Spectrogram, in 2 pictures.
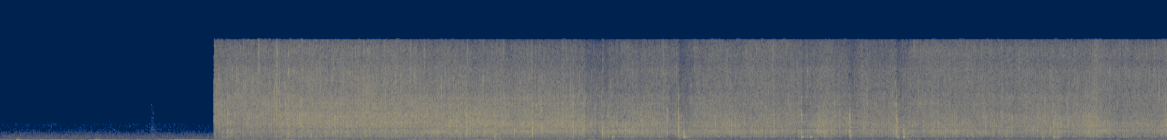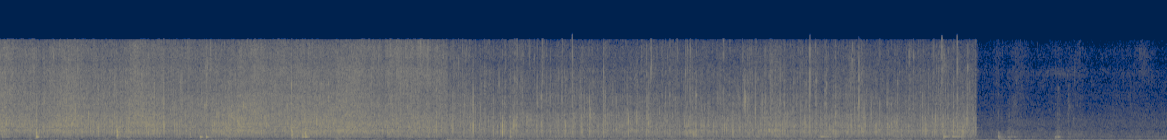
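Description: Gnocchi, sliced chorizo and peppers sizzling in hot oil in a stainless steel frying pan while a wooden spoon stirs them, with small taps and scrapes of the spoon against the pan. The loud sizzle starts suddenly about two seconds in and falls to a much quieter sizzle near the end.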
